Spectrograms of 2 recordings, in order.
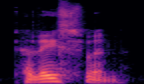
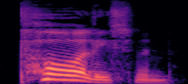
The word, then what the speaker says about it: policeman: Which syllable of the word has more strength or force? Which one do I say with more emphasis? Policeman. Notice how I emphasize the second syllable here. I'll try saying the word again, but this time I'm going to make the first syllable stronger.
